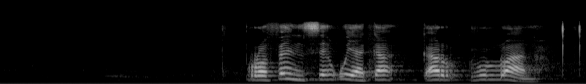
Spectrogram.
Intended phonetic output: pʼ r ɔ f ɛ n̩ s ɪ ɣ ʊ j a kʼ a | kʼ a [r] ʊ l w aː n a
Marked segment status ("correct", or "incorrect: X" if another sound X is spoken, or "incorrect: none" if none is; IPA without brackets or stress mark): correct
